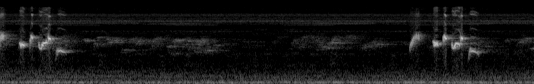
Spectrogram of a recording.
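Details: Two cheerful phrases from a red-whiskered bulbul, about four seconds apart, each of quick liquid whistled notes ending on a descending slur; soft warbling fills the gap.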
